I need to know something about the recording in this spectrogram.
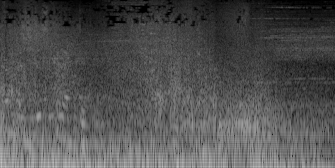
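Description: Magic blasts crackle and burst in a fight.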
